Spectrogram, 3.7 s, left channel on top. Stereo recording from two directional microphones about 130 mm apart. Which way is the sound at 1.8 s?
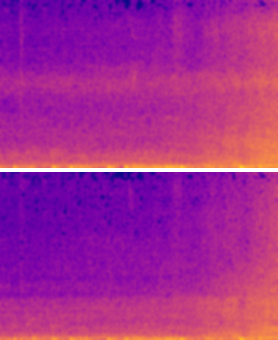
10° right (ahead or behind).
